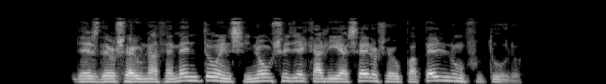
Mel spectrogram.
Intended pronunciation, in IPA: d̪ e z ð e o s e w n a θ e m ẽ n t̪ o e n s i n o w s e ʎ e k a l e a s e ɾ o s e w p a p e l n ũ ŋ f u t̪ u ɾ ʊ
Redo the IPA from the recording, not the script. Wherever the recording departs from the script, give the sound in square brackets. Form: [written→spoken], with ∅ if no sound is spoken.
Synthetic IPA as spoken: d̪ e z ð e o s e w n a θ e m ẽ n t̪ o e n s i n o w s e ʎ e k a l [e→i] a s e ɾ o s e w p a p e l n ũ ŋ f u t̪ u ɾ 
